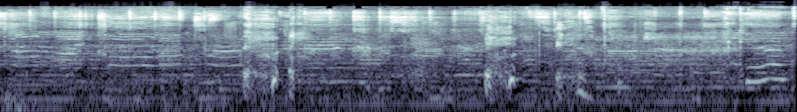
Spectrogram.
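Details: Person singing along to pop music interrupted by a couple of short, harsh coughs.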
